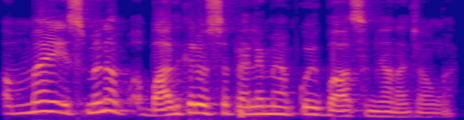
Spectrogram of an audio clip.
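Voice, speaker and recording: A man's voice: high-pitched, very animated, fast talker. A young Indian man giving a casual fight breakdown, checking in with viewers through frequent tag questions as he talks. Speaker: fight analyst host. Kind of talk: casual explainer talk.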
